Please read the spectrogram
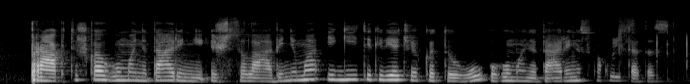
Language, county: Lithuanian, Vilnius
